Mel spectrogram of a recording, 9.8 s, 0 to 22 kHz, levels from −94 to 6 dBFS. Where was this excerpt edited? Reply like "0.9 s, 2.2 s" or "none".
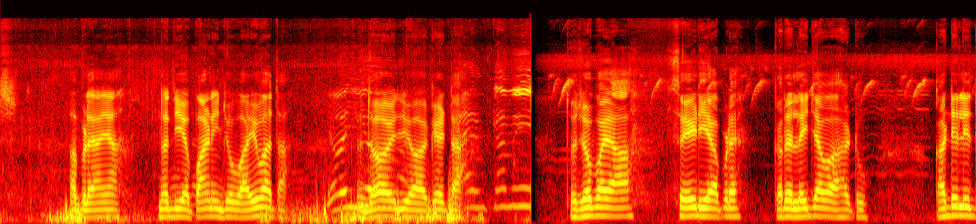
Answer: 5.3 s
